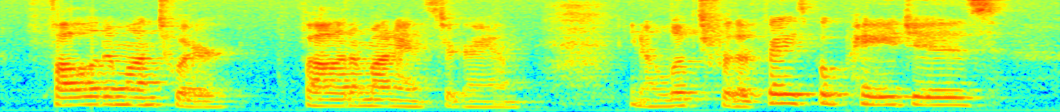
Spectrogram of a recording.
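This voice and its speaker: Over noticeable background noise, a woman talks at a very fast pace. Her pitch is medium with ordinary variation. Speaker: book reviewer. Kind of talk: casual talk to camera. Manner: rambling, chatty.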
